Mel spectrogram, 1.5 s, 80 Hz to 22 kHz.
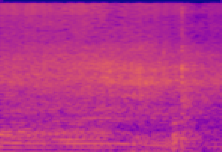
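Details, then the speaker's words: Mazda MX-5 Miata with new aftermarket headers and muffler-shop exhaust with Magnaflow: engine revs hard with rising drone that flares without matching pickup; owner suspects slipping clutch needing replacement. "it needs a clutch that's why it sounds like it's slipping"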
